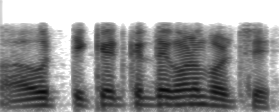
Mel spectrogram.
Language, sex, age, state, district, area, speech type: Odia, male, 18-30, Odisha, Cuttack, urban, conversation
